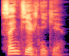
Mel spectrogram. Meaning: 1. nominative plural of санте́хник (santéxnik) 2. inflection of санте́хника (santéxnika): genitive singular 3. inflection of санте́хника (santéxnika): nominative/accusative plural
- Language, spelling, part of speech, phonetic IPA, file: Russian, сантехники, noun, [sɐnʲˈtʲexnʲɪkʲɪ], Ru-сантехники.ogg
